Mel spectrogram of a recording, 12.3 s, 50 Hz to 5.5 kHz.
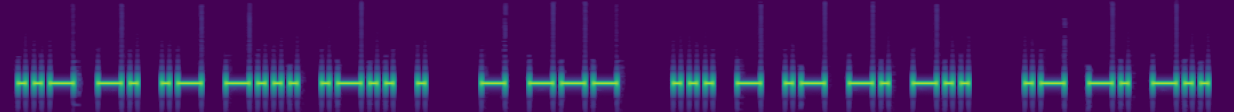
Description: Morse code, heard as a keyed tone, about 15 wpm, 600 Hz. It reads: UNABLE TO STAND AND
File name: learning center / tower trouble / tower trouble 15wpm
